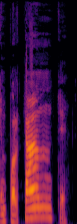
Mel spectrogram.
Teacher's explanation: with the stress on the an or en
